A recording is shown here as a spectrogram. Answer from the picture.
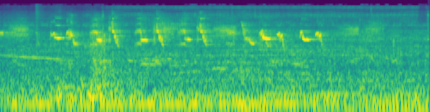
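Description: Small birds chirping: a quick run of short, high chirps, several sweeping down in pitch, over the first four seconds, against a steady low background rumble.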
